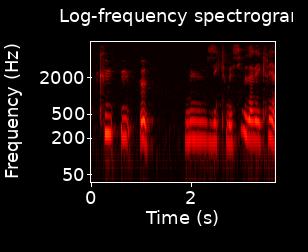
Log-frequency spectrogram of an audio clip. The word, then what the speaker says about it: musique: Alors ça, il s'agit de musique. Musique. On entend Z comme dans valise.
